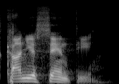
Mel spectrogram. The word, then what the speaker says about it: cognoscenti: It's cognoscenti. The G is silent.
